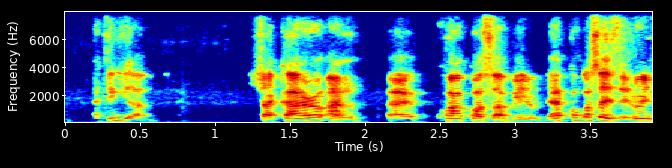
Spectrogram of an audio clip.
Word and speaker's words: Kwankwaso: I think Shakarau and Kwankwaso. That Kwankwaso is the real name, right? I pronounce it well, right?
